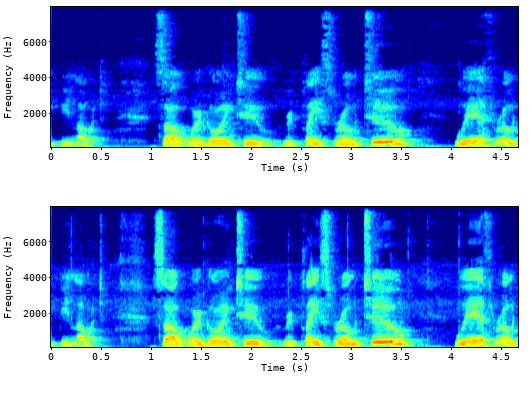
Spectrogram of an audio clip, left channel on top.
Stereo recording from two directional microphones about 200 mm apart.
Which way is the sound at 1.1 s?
15° right (ahead or behind).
